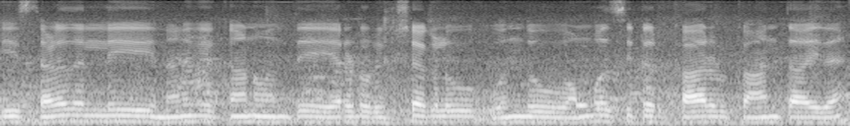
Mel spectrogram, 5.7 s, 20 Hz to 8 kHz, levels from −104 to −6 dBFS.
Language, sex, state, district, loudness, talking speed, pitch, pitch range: Kannada, male, Karnataka, Dakshina Kannada, -16 LUFS, 115 wpm, 130 Hz, 120-130 Hz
